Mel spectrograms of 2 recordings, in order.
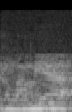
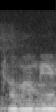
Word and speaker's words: Colombia: And when I say Colombia, I mean it's Colombia, not Colombia. The country of Colombia, once again, is spelled with an O, not a U, not to be confused.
